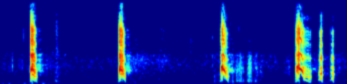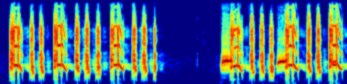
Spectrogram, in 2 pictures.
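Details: Grey francolin starting with a few widely spaced sharp single notes, then breaking into a fast, ringing series of harsh clicks and rising whistles that continues to the end with a brief pause in the middle.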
